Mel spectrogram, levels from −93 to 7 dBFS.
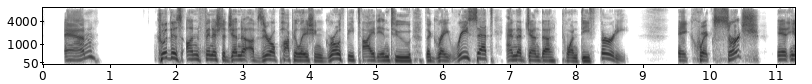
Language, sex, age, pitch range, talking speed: English, male, 40-59, 135-180 Hz, 115 wpm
